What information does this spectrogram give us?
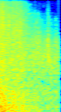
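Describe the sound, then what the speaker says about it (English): An emplaced heavy machine gun fires in the Combat Mission video game, a dense, continuous burst of loud gunfire filling the whole short stretch without pause. "come under heavy fire from a emplaced heavy machine gun"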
